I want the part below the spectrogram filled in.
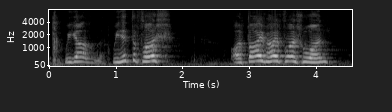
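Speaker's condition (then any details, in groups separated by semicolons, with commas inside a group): Cerebral palsy; voice tone sometimes odd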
